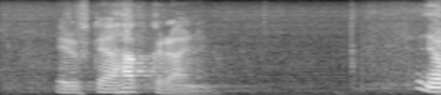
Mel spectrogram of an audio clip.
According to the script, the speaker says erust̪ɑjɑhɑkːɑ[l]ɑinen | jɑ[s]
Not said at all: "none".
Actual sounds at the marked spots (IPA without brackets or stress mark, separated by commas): r, none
